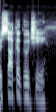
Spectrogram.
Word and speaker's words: Sakaguchi: Sakaguchi.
